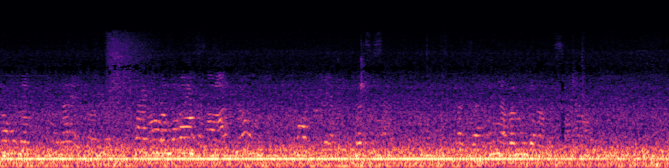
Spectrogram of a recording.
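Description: Steady low hum inside an airport shuttle train car, with passengers talking over it, mostly in the first few seconds.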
